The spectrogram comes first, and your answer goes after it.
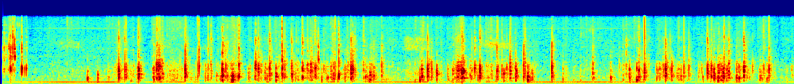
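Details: Indoor crackling, tapping and rustling handling noises over a low steady hum, with no animal vocalizations.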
